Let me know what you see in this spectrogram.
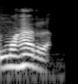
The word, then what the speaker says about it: Muharrem: Hur säger man hans namn nu? Murahem Demirok. – Demirok. Precis. – Uh, Muharrem uttalas.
